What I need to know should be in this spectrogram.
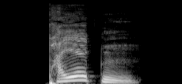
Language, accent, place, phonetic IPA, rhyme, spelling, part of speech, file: German, Germany, Berlin, [ˈpaɪ̯ltn̩], -aɪ̯ltn̩, peilten, verb, De-peilten.ogg
- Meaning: inflection of peilen: 1. first/third-person plural preterite 2. first/third-person plural subjunctive II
